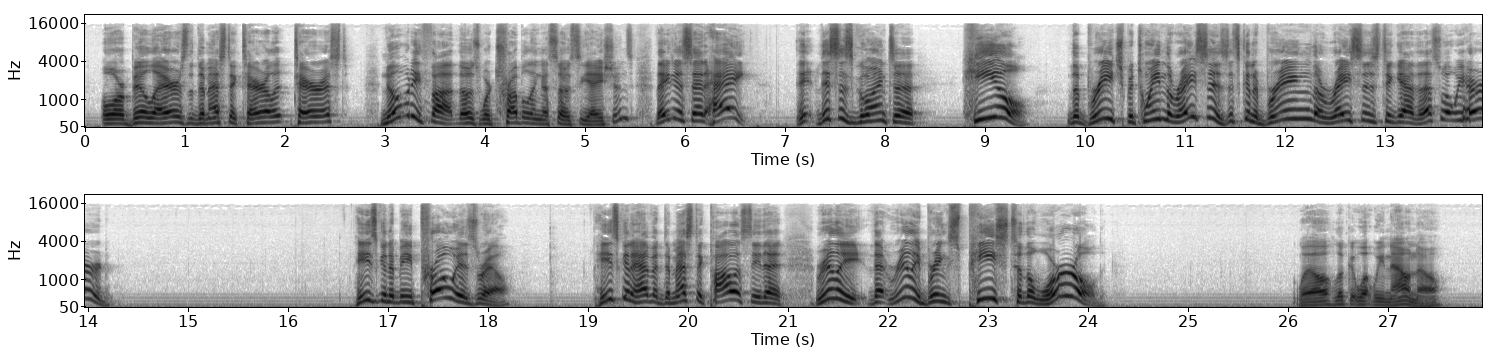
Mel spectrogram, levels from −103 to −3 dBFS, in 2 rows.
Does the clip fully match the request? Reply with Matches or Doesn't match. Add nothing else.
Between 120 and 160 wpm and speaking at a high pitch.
Matches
